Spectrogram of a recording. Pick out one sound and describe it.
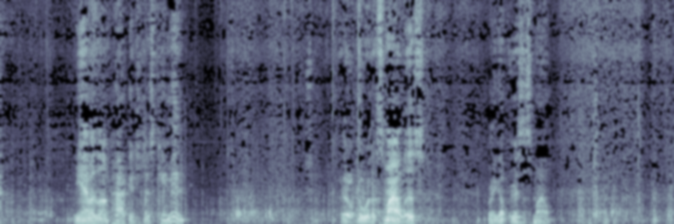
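A cardboard box rustles and thumps as it is handled.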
